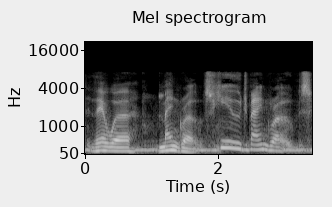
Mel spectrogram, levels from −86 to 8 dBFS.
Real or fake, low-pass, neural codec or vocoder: fake; 7.2 kHz; codec, 16 kHz, 2 kbps, X-Codec, WavLM features, trained on Multilingual LibriSpeech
